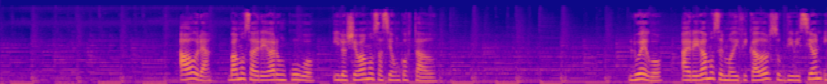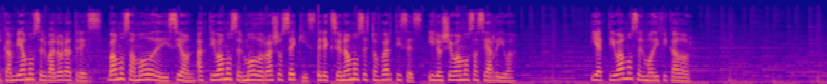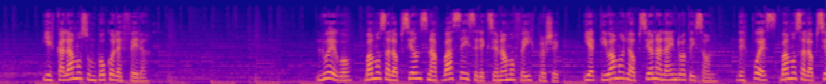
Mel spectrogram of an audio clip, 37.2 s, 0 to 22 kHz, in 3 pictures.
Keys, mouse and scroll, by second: 1.2 click, 1.6 click, 3.8 shift+a, 6.8 g, 7.9 click, 9.9-11.5 drag, 12.6 click, 13.6 Tab, 16.2 click, 17.8 g, 18.0 middle click, 19.4 click, 20.2 Tab, 21.6 click, 22.9 w, 25.1 s, 25.9 s, 27.1 click, 28.8 click, 30.7-35.6 drag, 35.6 w, 36.7-37.2 right drag.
